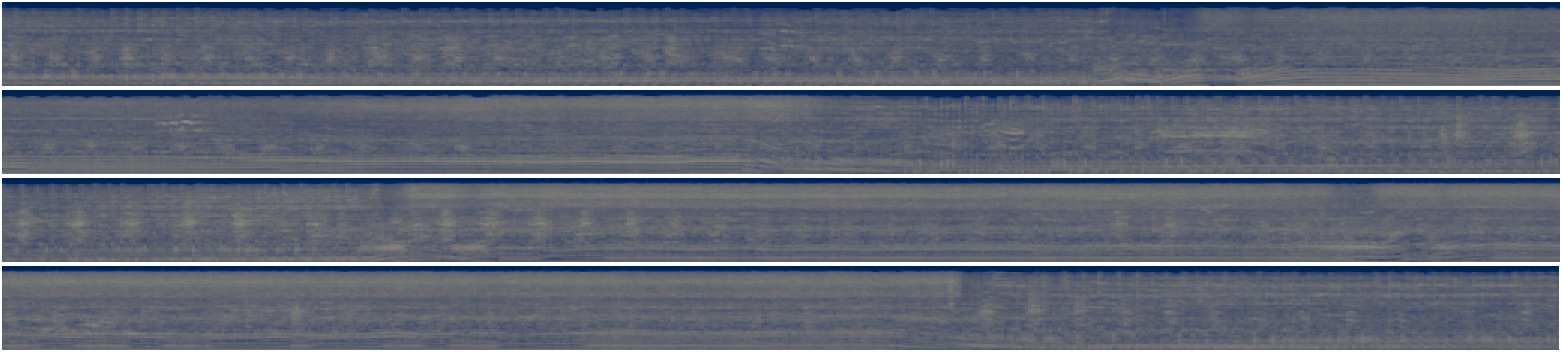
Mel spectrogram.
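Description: Two-stroke chainsaw cutting through a hollow dead tree trunk. It revs up to full speed about five seconds in and holds for about five seconds, then runs at full speed again for most of the later part with a short dip in the middle, idling roughly in between.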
